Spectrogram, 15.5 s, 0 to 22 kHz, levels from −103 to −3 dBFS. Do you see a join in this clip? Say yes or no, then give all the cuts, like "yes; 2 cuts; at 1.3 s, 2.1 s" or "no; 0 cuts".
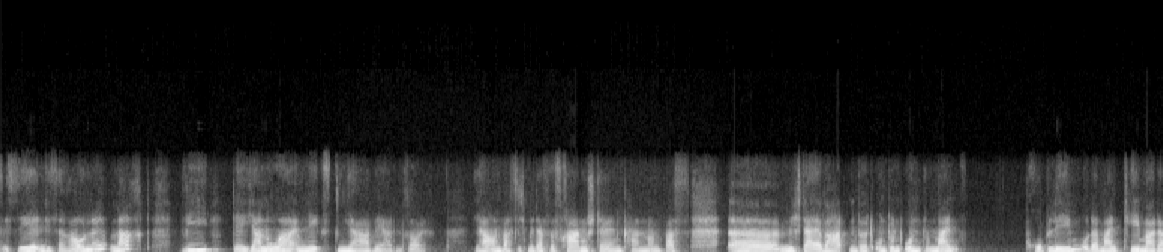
no; 0 cuts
